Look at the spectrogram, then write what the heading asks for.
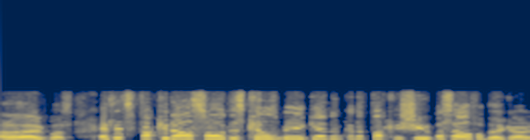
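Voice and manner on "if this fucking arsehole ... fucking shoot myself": put-on high-pitched American voice, higher. Retelling what an opponent said over a game headset: imitating high-pitched American voice. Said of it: "high-pitched American voice".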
